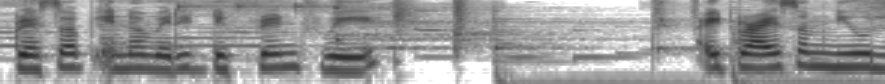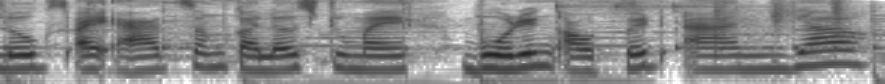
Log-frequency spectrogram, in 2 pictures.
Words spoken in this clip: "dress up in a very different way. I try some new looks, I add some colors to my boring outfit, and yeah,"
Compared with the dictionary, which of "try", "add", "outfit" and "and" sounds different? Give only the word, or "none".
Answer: outfit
